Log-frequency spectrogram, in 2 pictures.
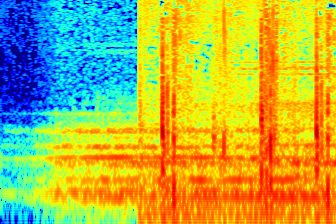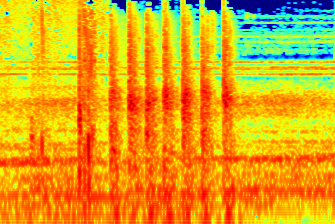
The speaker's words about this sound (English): Rap, rap, rap. You can hear her tapping her beak on the tree trunks as she hunts for food.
